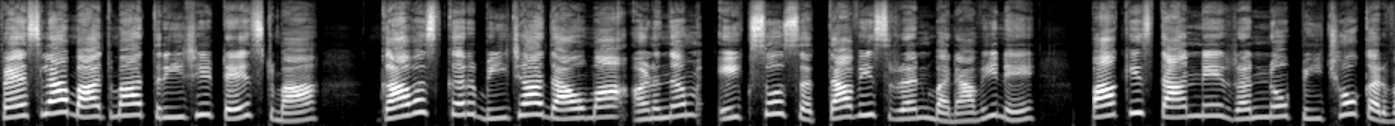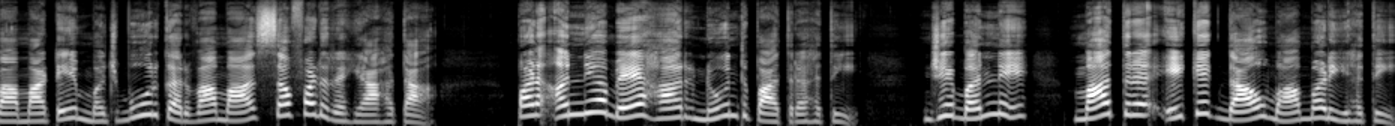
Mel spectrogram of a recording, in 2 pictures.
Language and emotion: Gujarati, neutral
